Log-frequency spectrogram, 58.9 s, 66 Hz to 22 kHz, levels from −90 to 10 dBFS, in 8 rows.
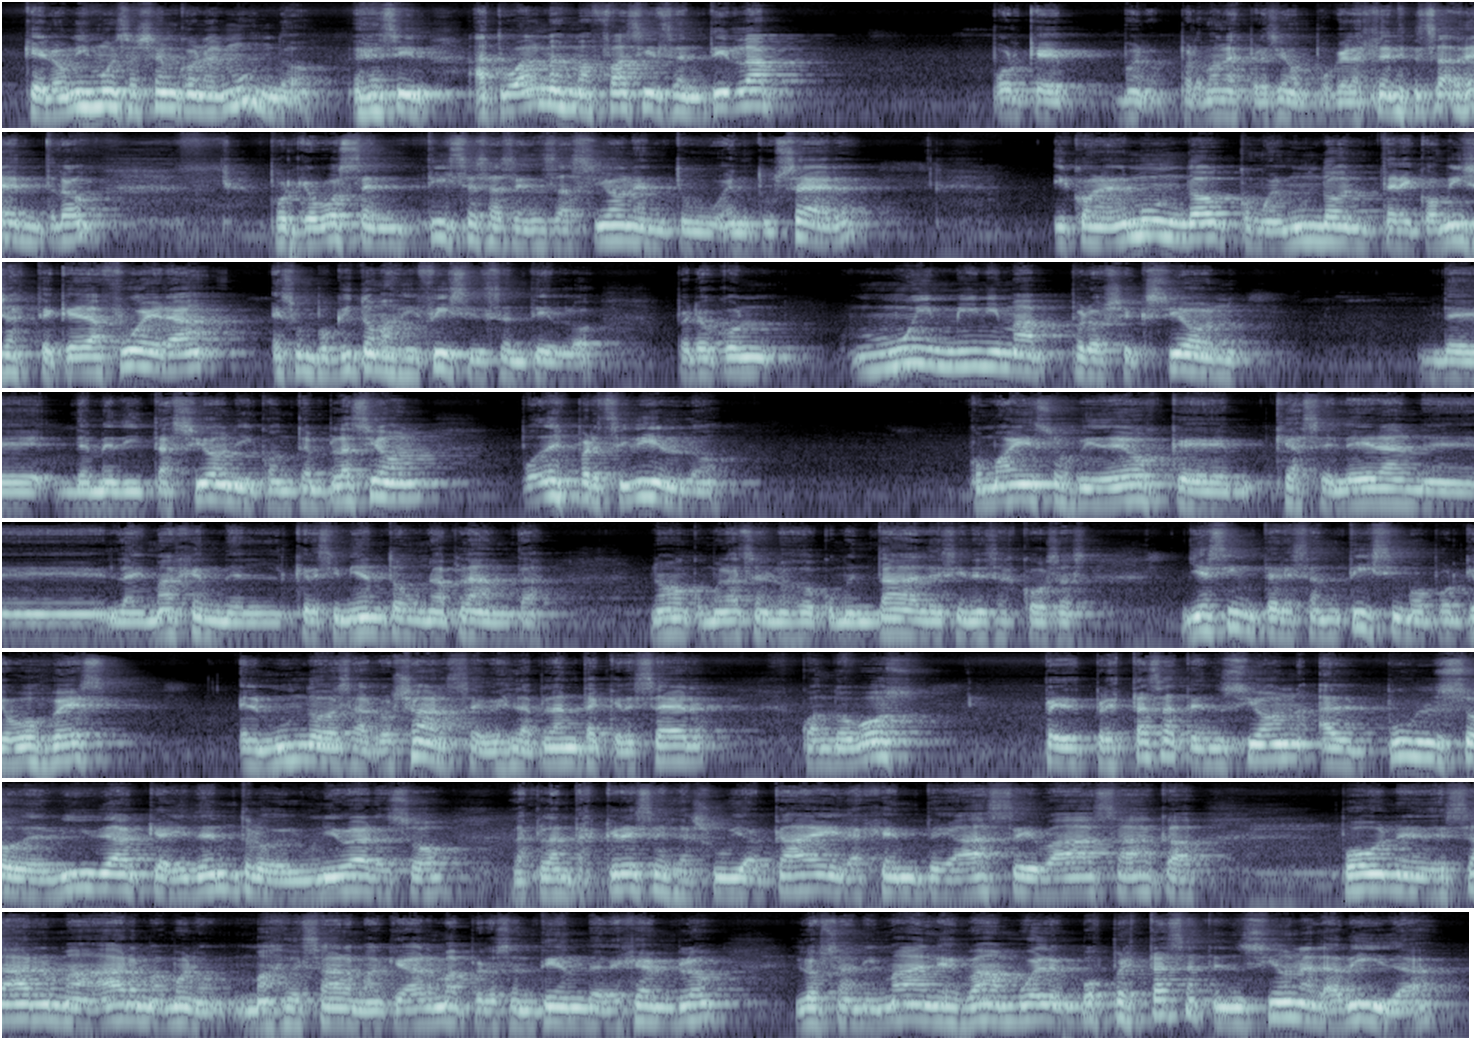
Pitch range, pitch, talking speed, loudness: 125-170 Hz, 140 Hz, 155 wpm, -16 LUFS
